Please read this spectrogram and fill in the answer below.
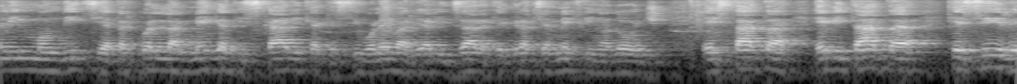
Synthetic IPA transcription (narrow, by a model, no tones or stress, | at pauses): limːond̪it̪sːjaperkwelːamɛːɡad̪iskaːɾikak̟esːivolɛːvarealid̪zːaːɾekeɡɾat̪sːjiamːefːiːnoad̪ɔd͡ʒːi | ɛst̪aːt̪aevit̪aːt̪ak̟esːire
